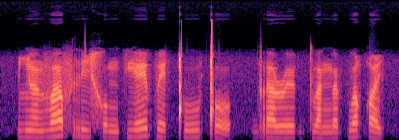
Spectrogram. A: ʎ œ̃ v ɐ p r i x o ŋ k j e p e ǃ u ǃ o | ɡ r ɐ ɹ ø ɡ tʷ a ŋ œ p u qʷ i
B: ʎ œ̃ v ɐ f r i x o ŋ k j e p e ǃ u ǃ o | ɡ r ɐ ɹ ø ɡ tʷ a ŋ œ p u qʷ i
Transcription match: B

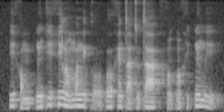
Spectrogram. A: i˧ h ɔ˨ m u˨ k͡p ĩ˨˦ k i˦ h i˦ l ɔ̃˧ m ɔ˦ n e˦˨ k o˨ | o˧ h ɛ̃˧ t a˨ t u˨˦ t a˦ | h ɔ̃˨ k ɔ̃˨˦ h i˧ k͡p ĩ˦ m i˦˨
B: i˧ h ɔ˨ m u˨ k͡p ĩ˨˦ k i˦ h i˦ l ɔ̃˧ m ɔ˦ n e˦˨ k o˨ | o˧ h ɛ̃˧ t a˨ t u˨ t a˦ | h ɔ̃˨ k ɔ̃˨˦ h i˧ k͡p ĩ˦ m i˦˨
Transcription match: A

